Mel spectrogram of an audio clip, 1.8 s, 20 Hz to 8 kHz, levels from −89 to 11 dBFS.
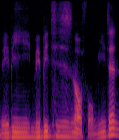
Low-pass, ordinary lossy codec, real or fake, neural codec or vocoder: none; none; fake; codec, 16 kHz, about 1 kbps, DyCAST, with the encoder's durations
